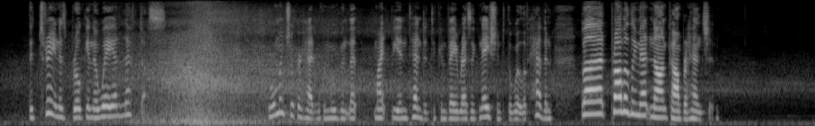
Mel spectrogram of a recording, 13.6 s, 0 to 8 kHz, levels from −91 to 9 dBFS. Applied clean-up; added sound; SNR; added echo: none; Car passing by; 12 dB; reverberation time 0.3 s.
